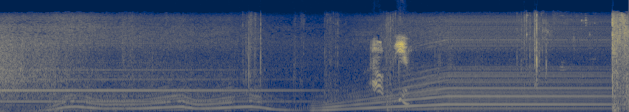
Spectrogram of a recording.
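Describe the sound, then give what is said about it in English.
A synthetic-sounding game car engine revs up and down, then climbs to a steady high whine as the vehicle speeds along, with brief sharp clicks and squeals over it. “I got in this car, I'm like, I'm fucking moving real quick.”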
